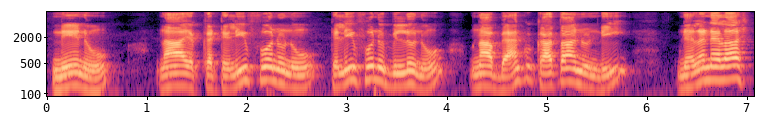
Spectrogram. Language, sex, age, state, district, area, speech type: Telugu, male, 45-60, Andhra Pradesh, Krishna, rural, spontaneous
